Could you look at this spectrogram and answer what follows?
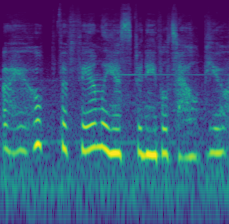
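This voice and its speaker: A woman playing a gracious, compassionate young woman in a video game, soft, courteous and measured. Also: high voice, fairly even intonation, noisy background, close to an everyday voice. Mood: sympathetic. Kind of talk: scripted video game dialogue. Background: game music.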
